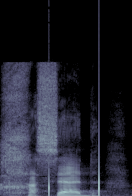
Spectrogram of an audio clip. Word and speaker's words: hesed: And um, Hebrew is a guttural language, and you'd literally pronounce it something like hesed, right? Kind of let from the back of your throat sort of feeling.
